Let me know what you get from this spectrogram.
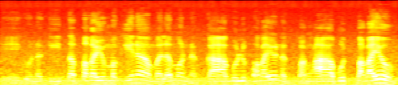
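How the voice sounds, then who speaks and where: A man's voice: a little high, fairly quick, noisy background, natural voice. An actor with a Filipino accent playing a defiant, loyal young man in a radio drama. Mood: casual, hesitant.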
